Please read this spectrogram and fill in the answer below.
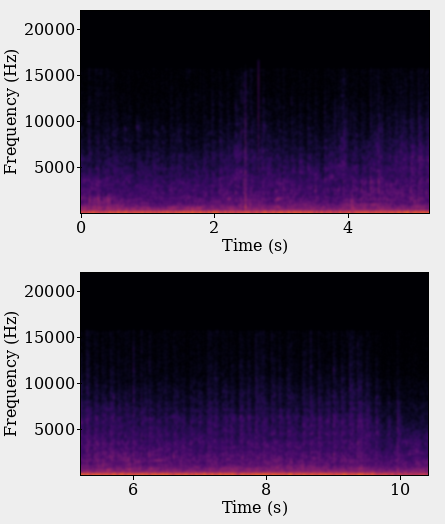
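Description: Motorcycle engine running with a steady low rumble, under the chatter of voices around it, and a single sharp click about two and a half seconds in.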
